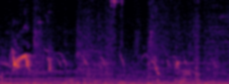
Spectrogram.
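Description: Chickens wander near a house where a young elephant grazes, giving a few short, close clucks and soft calls in quick succession with no voices.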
